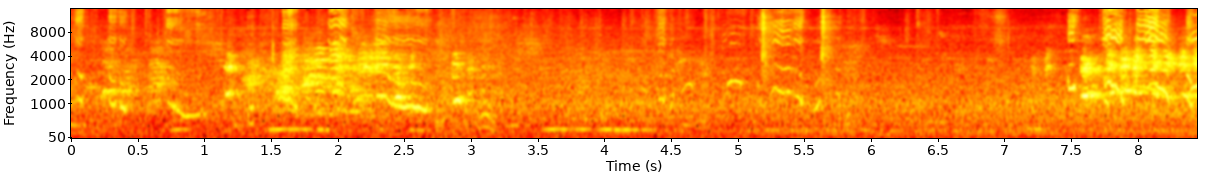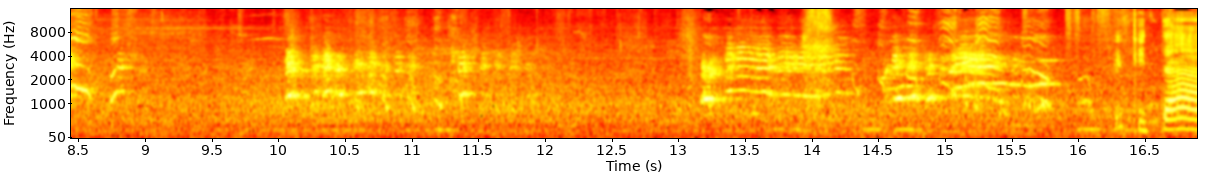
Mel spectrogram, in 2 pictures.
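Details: Four Shiba Inu puppies born September 24, on their fourth day outdoors, two now starting to move around; scattered high, wavering whimpers and squeaks come in short bursts through the clip over a steady background hiss.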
